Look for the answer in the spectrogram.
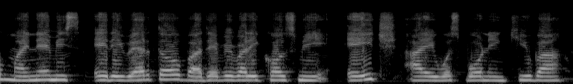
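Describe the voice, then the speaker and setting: A woman interpreting a workshop into English, pausing often between phrases. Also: mid-range voice, creaky, a little mellow, poor audio.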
